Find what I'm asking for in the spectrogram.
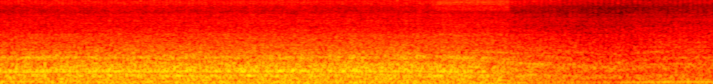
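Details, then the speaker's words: Suzuki Vitara petrol engine with leaking fuel pressure regulator letting fuel be sucked into the intake: idle runs steady then sags and dips as it hunts, sometimes stalling; regulator needs replacement. "ayon pag nakaipon na naman yan ng fuel na nahihigop dito babagsak na yung menor niya. Doun nga minsan namamatay na siya."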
